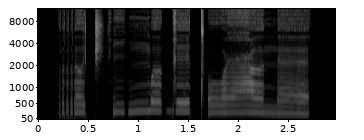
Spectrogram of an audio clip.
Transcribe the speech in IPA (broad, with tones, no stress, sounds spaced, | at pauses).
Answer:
r ə˨ t͡ʃʼ i˨ ŋ͡m ə˦ ɡ e˦ tʼ o˨ ʕ ɜ˦˨ n ɛ˨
